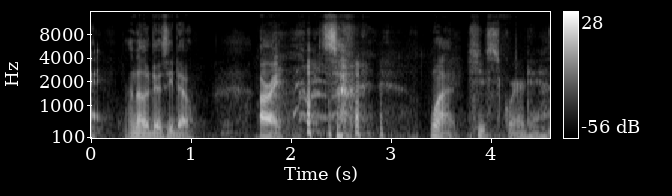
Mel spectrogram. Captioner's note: chuckles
